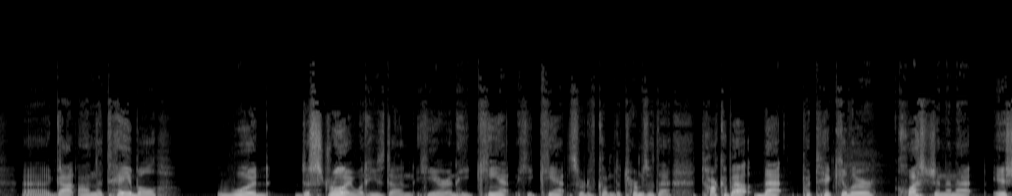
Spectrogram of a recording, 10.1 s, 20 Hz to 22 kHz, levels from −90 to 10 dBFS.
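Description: At 1.53 to 1.56 s, compressed frames are skipped: about one 23.2 ms frame drops out, and the speech jumps ahead by about 20 ms.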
